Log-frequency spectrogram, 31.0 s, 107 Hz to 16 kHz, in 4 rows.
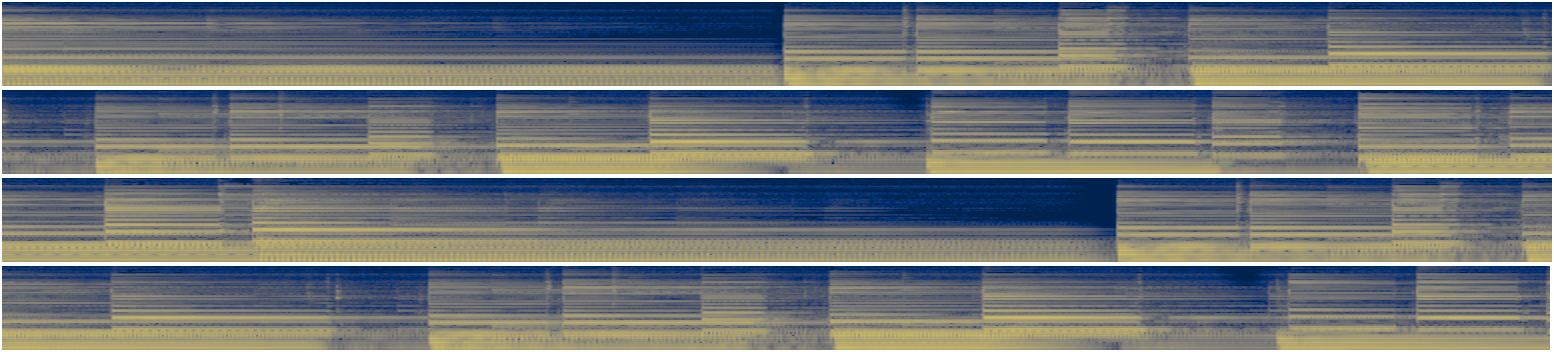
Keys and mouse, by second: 0.3 click, 1.7 F2, 2.0 click, 2.9 click, 3.3 click, 3.9 click, 4.6 click, 5.1 click, 5.6 click, 6.1 click, 7.1 click, 7.5 click, 8.0 click, 8.8 click, 10.3 click, 11.0 click, 11.4 Delete, 12.4 click, 13.8 click, 14.9-16.8 drag, 17.1 click, 17.8 click, 18.5 click, 18.8 click, 21.8 click, 22.3 click, 22.5 ctrl+z, 23.0 ctrl+z, 23.7 click, 24.0 click, 24.6 click, 25.0 click, 25.2 click, 25.6 click, 26.6 click, 27.5 click, 28.2 click, 29.8 click, 30.2 click, 30.6 F3.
